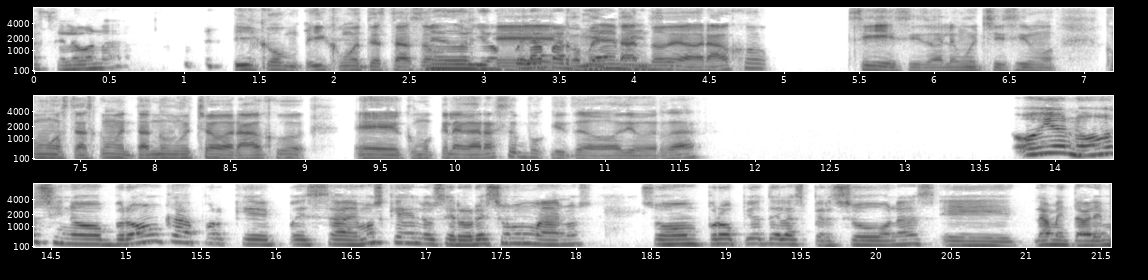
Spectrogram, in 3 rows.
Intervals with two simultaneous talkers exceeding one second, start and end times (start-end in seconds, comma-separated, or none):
2.6-4.4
